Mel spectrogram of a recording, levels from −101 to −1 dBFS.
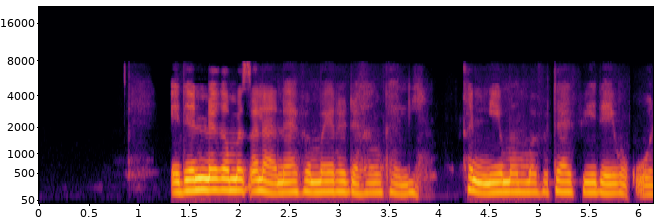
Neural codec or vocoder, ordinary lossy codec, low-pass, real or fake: codec, 16 kHz, 6 kbps, DAC; none; none; fake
